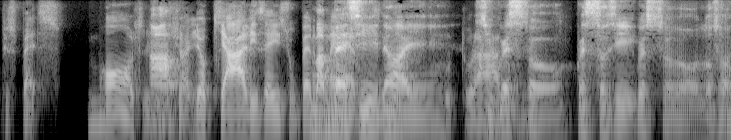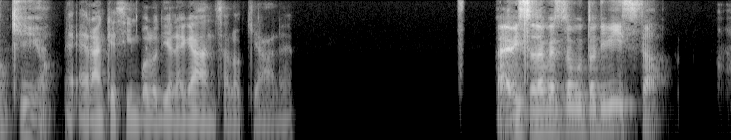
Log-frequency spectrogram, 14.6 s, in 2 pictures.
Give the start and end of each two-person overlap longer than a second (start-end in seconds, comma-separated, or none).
3.1-5.5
